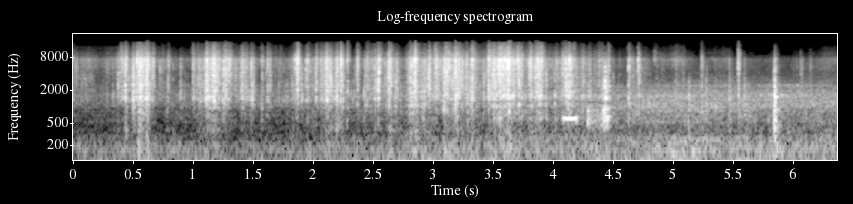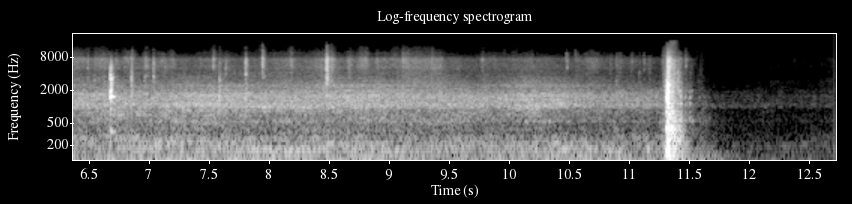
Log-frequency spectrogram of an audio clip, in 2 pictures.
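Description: A car's low steady rumble with a dense run of clicks and rattles over the first five seconds and scattered clicks after. About eleven seconds in there is one loud thump, and then the rumble dies away.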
